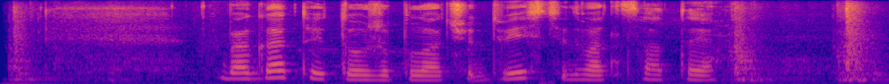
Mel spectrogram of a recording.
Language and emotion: Russian, neutral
